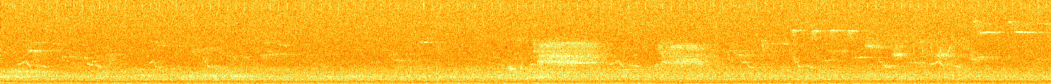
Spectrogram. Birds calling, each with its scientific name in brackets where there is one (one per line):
Red-winged Blackbird (Agelaius phoeniceus)
Song Sparrow (Melospiza melodia)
